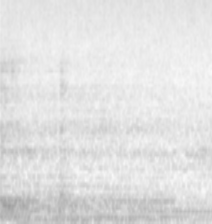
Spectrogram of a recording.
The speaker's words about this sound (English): sorry, there's a truck.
